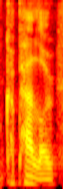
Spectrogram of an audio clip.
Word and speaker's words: Capello: Capello even though Fabio Capello is Italian and pronounces his name Capello I was trying to be clever you see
